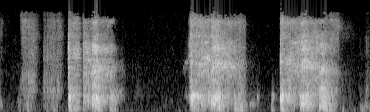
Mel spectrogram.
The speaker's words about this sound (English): I can't wait to get rid of the cough.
